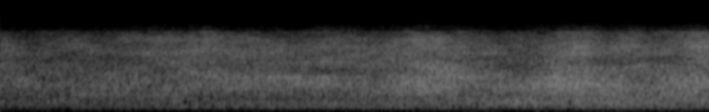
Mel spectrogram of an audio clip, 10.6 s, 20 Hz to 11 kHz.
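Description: Turbofan engines of an Embraer E190 airliner taxiing, a steady rushing jet noise that slowly grows louder and is loudest near the end.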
